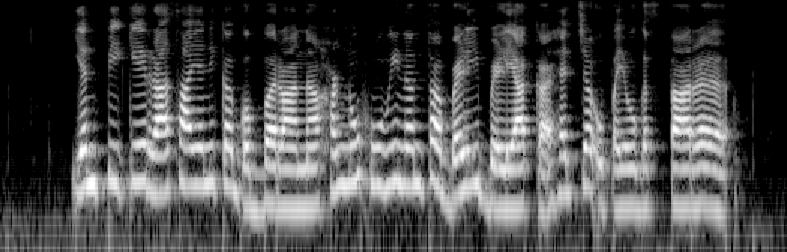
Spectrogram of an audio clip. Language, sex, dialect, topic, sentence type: Kannada, female, Dharwad Kannada, agriculture, statement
